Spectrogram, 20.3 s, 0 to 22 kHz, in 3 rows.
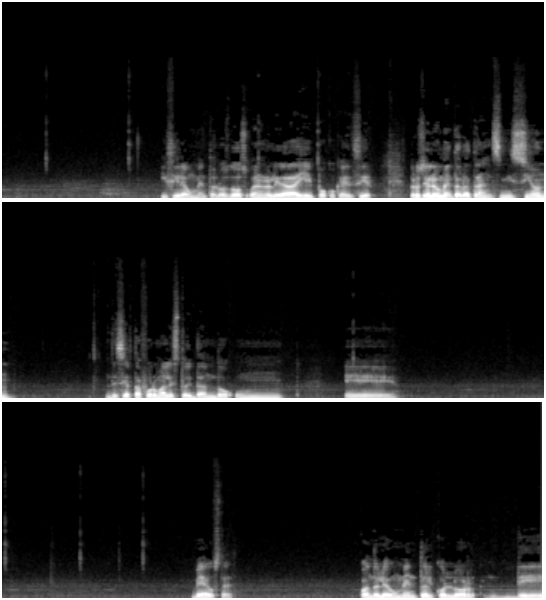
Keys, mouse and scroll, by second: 0.5-1.7 drag, 3.1 click, 11.1-13.7 drag, 14.4-15.4 drag.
